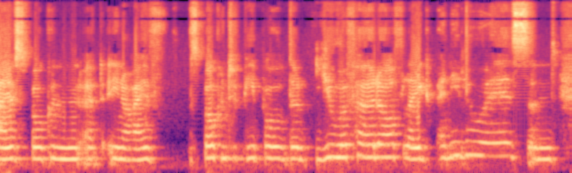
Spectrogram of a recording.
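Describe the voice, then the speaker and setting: Speaking at a moderate pace, a woman has a fairly high pitch and a German accent. Her intonation stays fairly even. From Germany. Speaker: language teacher and podcaster. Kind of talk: online conference presentation.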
